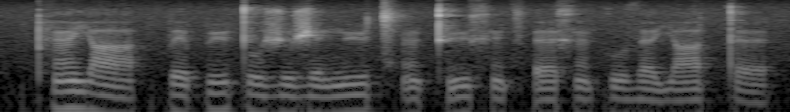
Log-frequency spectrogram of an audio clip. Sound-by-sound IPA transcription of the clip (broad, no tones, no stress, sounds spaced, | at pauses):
pʰ ɛ̃ j a | p e p y t̪ u ʒ y ʒ e ŋ y t͡sʼ ɛ̃ kʼ y x ẽ t͡sʼ ɛ x ɛ̃ k u ð ɛ j a tː ɛ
